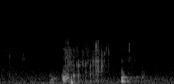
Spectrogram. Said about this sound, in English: I'm gonna try and gulp like you.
